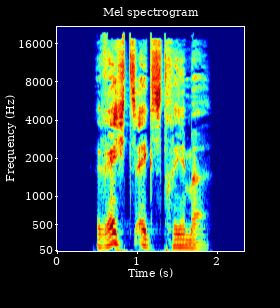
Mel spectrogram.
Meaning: inflection of rechtsextrem: 1. strong/mixed nominative/accusative feminine singular 2. strong nominative/accusative plural 3. weak nominative all-gender singular
- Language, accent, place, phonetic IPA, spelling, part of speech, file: German, Germany, Berlin, [ˈʁɛçt͡sʔɛksˌtʁeːmə], rechtsextreme, adjective, De-rechtsextreme.ogg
